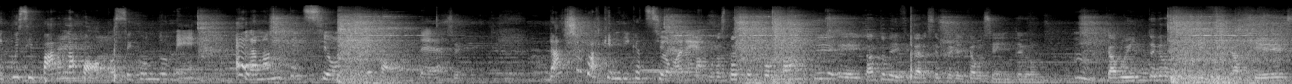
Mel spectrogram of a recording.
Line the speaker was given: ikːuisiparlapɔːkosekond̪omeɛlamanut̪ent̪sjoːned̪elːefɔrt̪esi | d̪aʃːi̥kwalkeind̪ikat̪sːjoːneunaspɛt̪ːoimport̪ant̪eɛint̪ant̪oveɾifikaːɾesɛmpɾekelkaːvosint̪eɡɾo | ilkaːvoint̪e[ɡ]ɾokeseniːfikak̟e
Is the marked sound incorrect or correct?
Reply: correct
